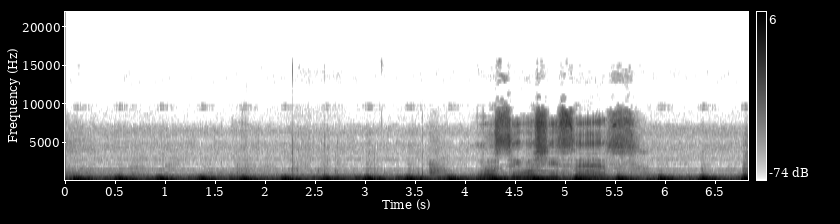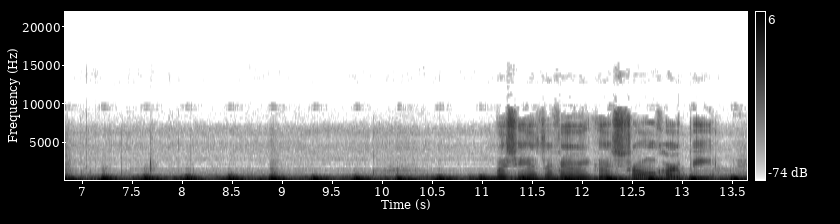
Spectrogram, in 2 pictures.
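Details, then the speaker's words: Fetal heart tones on a labor-and-delivery triage monitor at 34 weeks' pregnancy, mother with unbearable pain and pressure; rapid, regular whooshing beats about 143 a minute, strong. "ok at hear the heartbeat they got me on the [Music] monitor this is what they got me on"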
